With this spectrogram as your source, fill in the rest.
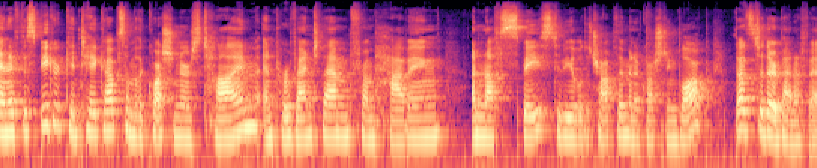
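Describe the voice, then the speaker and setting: A woman talks in a normal speaking voice at a medium pitch. Her pitch variation is ordinary, and she takes hardly any pauses. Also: fairly quick pace. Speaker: debate coach / educational youtuber. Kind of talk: tutorial. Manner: casual, chatty.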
